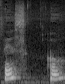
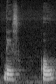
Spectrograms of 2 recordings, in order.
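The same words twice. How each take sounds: The two takes are said the same way.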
